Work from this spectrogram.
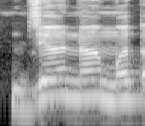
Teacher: ज चा उच्चार य जोडल्यासारखा करतो म्हणून या ठिकाणी तालव्य हे आपलं उत्तर असणार आहे.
